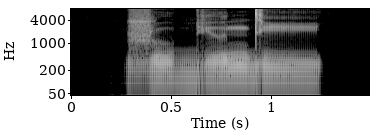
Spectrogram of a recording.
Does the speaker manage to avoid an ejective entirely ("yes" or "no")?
yes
